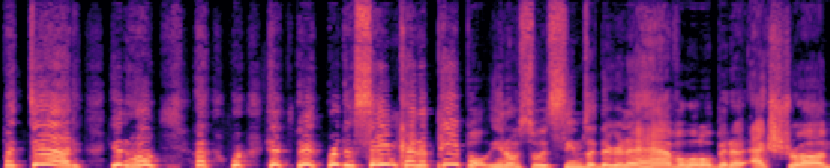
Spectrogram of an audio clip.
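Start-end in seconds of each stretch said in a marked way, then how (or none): 0.0-3.3 squeaked out very high. Describing a cartoon scene where the daughter answers her dad, in a Mickey Mouse voice. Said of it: "Was that a Mickey Mouse voice?".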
